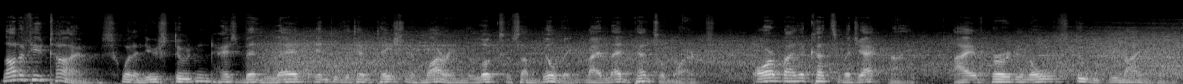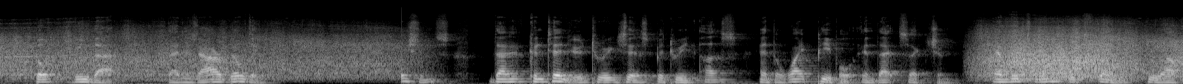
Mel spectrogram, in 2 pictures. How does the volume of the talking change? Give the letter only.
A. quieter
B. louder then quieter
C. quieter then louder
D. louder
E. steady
E.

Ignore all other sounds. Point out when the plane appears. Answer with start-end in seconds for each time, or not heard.
2.5-16.2, 21.5-23.6.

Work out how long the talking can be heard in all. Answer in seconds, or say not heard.
22 s.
